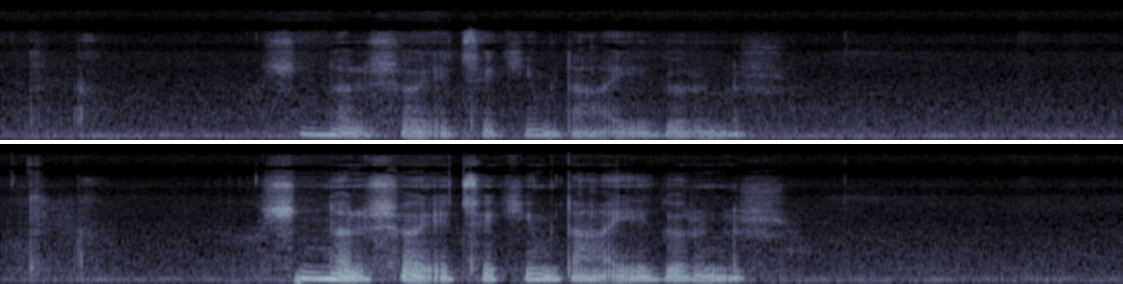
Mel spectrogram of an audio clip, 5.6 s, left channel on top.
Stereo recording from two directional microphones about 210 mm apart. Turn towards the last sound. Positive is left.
turn(degrees=-50)  # may be behind; listen again after turning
